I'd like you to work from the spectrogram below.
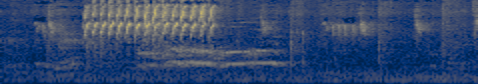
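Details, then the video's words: Caged, hand-reared cinereous tit approaching adulthood, singing its fill-in song: one long, very rapid high trill of about a second, over a lower warbled phrase, then fainter chirps against steady background noise. "burung Gelatik batu full isian"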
